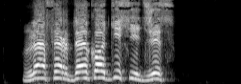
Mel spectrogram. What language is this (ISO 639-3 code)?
epo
